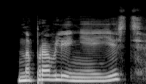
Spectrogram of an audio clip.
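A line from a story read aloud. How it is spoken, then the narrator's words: Harsh bark. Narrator (Russian): рявкнула медсестра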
